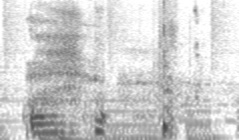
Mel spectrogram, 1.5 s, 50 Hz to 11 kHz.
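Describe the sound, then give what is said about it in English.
A voice imitates a fake, dry cough: a couple of short, forced, throaty bursts, with no words spoken. “Like, all you really need is maybe you can crack a few jokes once in a while instead of doing your little dead cough every single 5 minutes.”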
